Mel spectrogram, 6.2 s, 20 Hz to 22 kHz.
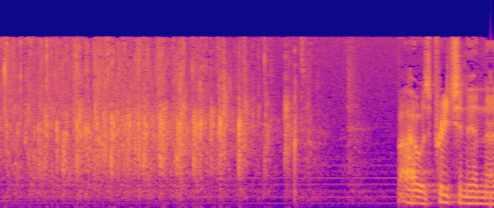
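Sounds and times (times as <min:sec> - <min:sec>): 
audience applauding a woman: 0:00.0 - 0:04.0
loud individual claps: 0:00.0 - 0:04.0
speech: 0:05.0 - 0:06.1.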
